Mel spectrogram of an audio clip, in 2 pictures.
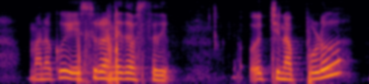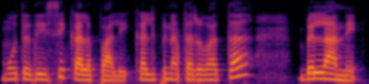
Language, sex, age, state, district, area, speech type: Telugu, female, 30-45, Telangana, Nalgonda, rural, spontaneous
